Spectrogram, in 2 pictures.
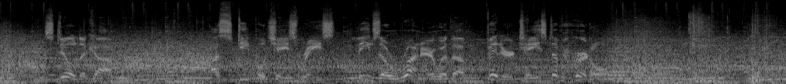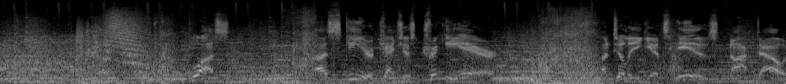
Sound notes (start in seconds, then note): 6.7 head thudding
